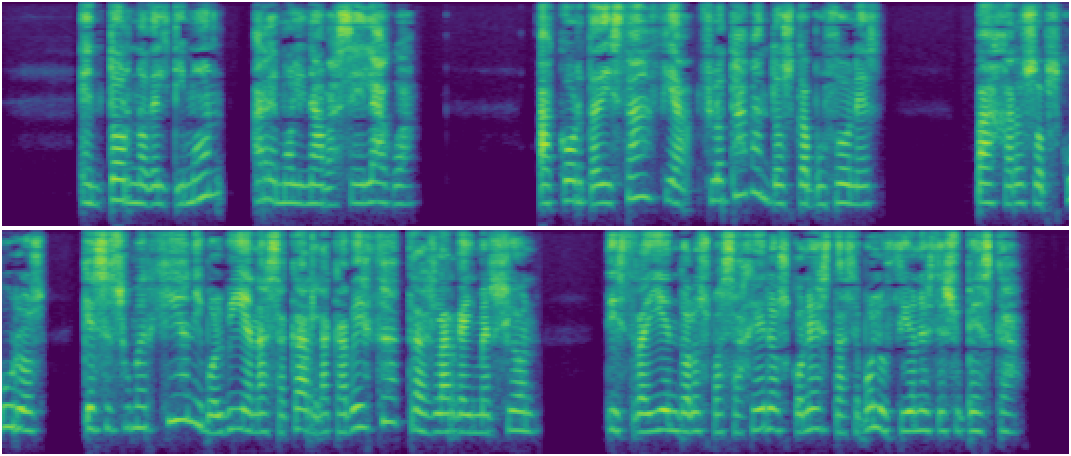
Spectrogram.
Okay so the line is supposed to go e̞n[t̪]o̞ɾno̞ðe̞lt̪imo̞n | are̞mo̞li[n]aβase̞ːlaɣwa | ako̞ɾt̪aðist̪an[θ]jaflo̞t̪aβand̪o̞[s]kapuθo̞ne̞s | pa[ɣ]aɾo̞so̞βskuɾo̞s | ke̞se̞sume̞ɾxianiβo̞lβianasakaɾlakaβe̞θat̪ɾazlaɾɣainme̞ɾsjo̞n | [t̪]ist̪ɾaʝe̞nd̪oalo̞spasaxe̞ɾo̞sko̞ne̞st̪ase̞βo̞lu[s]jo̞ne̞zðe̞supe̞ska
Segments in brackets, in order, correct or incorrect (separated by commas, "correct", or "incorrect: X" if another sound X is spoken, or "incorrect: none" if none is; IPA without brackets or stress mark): correct, correct, correct, correct, incorrect: x, incorrect: d̪, incorrect: θ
